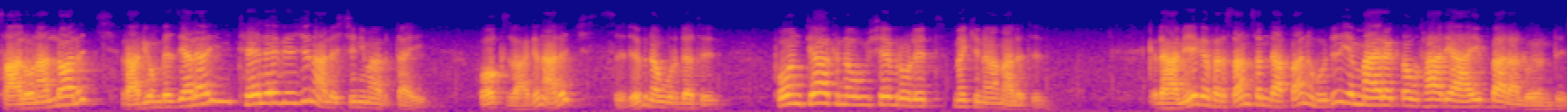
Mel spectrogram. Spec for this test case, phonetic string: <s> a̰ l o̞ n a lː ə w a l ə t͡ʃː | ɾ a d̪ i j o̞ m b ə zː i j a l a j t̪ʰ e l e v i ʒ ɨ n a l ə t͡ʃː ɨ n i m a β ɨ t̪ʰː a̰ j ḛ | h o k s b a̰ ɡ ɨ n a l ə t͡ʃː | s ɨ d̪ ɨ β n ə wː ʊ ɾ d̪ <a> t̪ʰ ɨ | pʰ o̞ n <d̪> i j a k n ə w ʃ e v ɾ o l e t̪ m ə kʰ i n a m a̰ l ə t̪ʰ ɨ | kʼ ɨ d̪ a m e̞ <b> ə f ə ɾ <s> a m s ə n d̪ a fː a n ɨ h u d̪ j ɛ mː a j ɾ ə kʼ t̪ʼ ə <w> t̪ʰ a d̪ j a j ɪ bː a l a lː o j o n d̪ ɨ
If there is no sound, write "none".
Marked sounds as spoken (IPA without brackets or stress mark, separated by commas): s, ə, t̪, ɡ, s, w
